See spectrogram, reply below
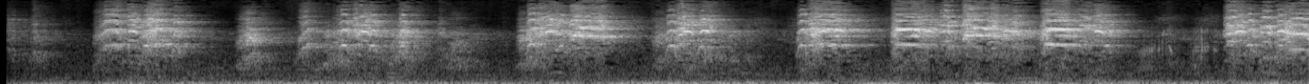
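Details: A blue yellow-sided conure in Pune gives harsh, grating squawks in quick bursts, about eight in six seconds, with brief pauses between.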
